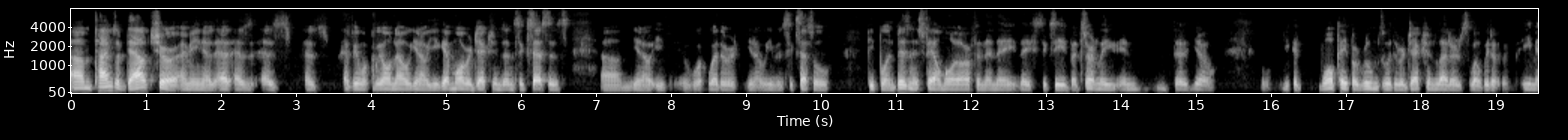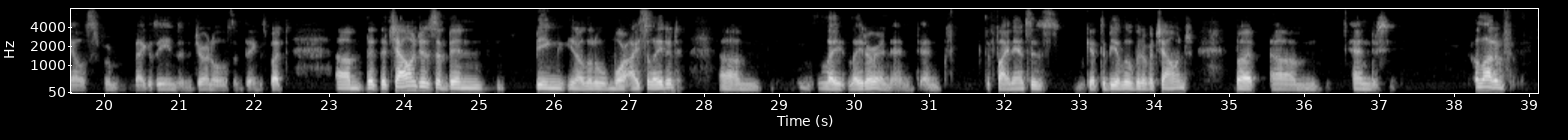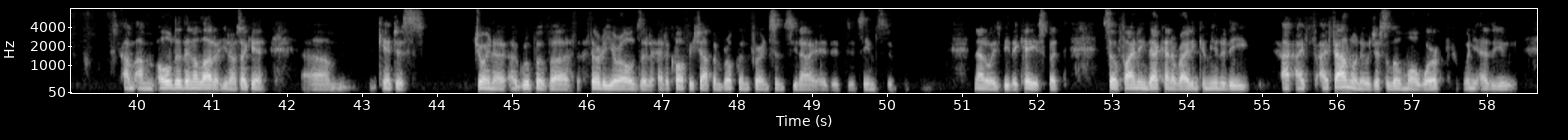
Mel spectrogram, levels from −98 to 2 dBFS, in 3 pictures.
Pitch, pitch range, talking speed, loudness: 95 Hz, 85-105 Hz, 175 wpm, -23 LUFS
